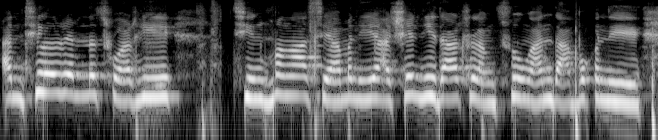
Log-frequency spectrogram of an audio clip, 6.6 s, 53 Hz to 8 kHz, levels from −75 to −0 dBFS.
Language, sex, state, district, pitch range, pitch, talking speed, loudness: Mizo, female, Mizoram, Aizawl, 220-255 Hz, 240 Hz, 165 wpm, -13 LUFS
